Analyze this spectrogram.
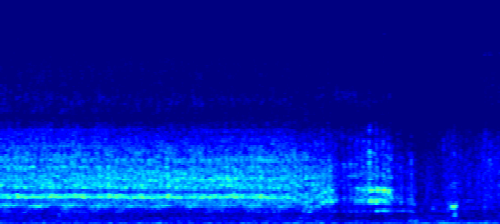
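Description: Electric ice auger drilling through thick lake ice: a steady motor whine that cuts out a little after three seconds in, followed by a short burst of noise as the auger is worked in the hole.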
